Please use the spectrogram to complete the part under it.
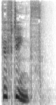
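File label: "fifteenth", English, British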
